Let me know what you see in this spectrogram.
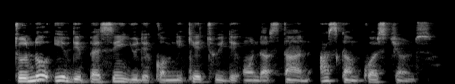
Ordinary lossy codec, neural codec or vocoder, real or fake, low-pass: none; none; real; 7.2 kHz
